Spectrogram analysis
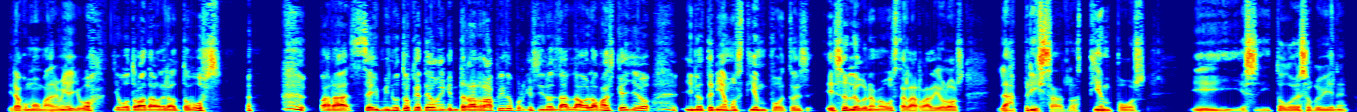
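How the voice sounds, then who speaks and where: A man's voice: medium pitch, fairly even intonation, fairly quick, darkish tone, no echo, clean studio sound. A man with a Spain Spanish accent talking casually as an interview guest. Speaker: podcaster guest.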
